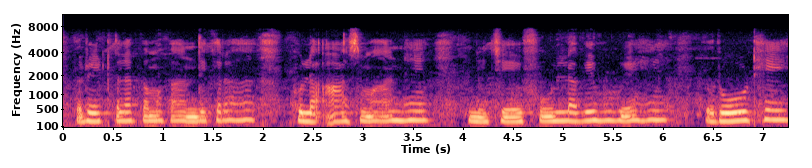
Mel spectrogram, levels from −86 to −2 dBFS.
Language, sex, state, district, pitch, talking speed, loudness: Hindi, female, Jharkhand, Jamtara, 205 Hz, 130 wpm, -15 LUFS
